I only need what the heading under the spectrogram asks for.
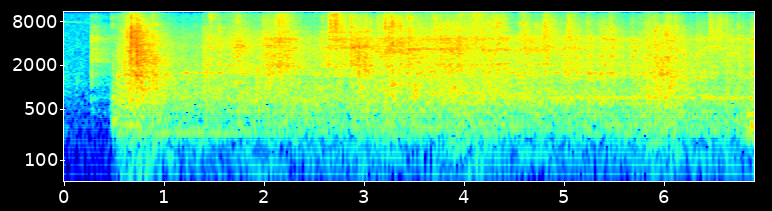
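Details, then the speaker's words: Newly installed garage door and opener: soft, even hum and faint rumble as the door moves, no grinding or scraping, much quieter than the old door that ground in its rails. "it's just that quite you don't even hear it anymore"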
